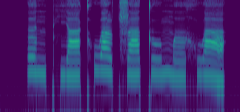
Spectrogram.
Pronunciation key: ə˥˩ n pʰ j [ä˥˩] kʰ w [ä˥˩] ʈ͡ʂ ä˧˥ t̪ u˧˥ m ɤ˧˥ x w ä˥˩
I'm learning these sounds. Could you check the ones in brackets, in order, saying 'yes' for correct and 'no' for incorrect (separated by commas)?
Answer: no, yes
